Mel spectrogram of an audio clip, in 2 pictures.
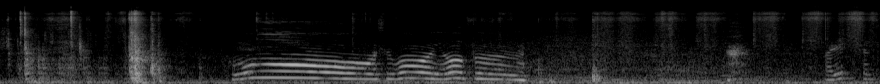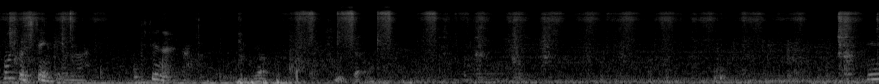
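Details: Pet cats Hidekichi and Mamedaifuku quietly watch their owner wash the litter boxes during year-end cleaning at home; a run of four wavering, drawn-out meows, then scattered soft voices and clattering in a small room.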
